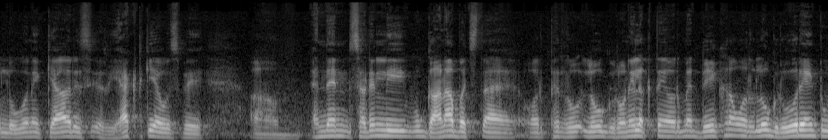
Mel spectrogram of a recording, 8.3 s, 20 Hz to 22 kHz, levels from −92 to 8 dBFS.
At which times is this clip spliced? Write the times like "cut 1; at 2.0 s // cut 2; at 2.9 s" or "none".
none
